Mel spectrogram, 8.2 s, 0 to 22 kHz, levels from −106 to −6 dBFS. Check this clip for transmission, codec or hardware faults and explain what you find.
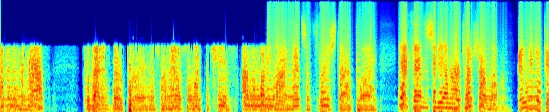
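Two faults are present: buffer tearing across the whole recording, and a stream that begins at low quality and steps up at 4.0 s.

Buffer tearing runs throughout. The writer and the reading hardware have drifted so their positions cross inside each period, leaving about half of every buffer filled with audio roughly 10 ms stale, bounded by hard joins. This gives a robotic buzz at 345 Hz, which fits a 128-sample buffer. The buzz is heard only while speech is present. On the waveform, regular discontinuities appear at that spacing. On a spectrogram, they show as a harmonic comb.

The adaptive stream starting at a low bitrate affects 0 to 4.0 s. The player opened on a cheap rendition to start quickly, then switched once it had gauged the connection. Before the switch, nothing reaches above 4.4 kHz, consistent with something like 8 kbit/s Opus, so speech sounds dull and smeared. 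At 4.0 s, the spectrogram's hard ceiling abruptly lifts with no gap, and the treble returns.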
